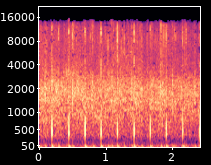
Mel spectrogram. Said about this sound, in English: could we have an extra round of applause for Al and Hannah and everything that they do in this work?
